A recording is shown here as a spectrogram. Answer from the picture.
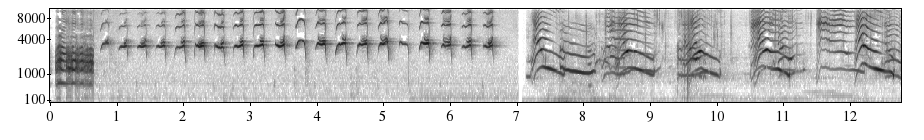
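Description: Ducklings peeping, a fast steady run of high peeps about five a second, followed about seven seconds in by kittens meowing, a series of about six separate rising-and-falling meows. A short rapid pulsing call trails off at the very start.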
